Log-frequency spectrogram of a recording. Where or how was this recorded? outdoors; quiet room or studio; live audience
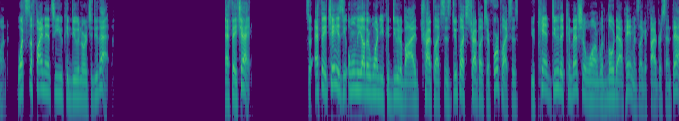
live audience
